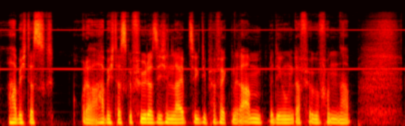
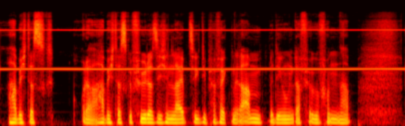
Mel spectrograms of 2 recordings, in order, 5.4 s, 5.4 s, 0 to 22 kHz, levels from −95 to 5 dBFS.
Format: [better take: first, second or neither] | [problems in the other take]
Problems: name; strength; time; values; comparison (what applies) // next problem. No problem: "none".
first | high-pitched whine; loud; throughout; 2.5 kHz, 10 dB below the speech; faint in the first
